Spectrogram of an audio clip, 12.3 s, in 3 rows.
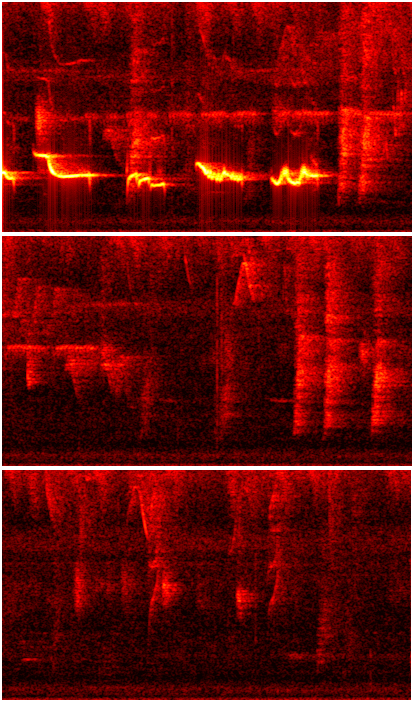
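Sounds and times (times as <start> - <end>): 
White-necked Thrush song: 0.0 - 3.9.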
